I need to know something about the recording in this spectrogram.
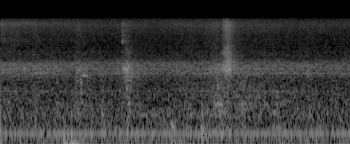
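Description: Footsteps thump softly on the floor close by.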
